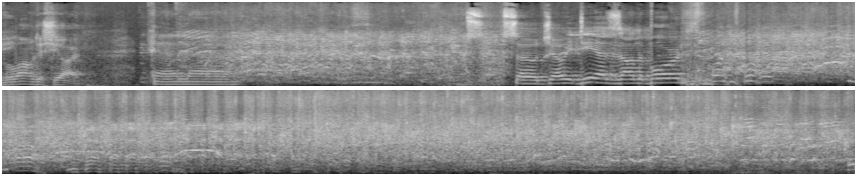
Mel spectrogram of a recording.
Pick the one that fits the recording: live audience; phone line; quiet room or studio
live audience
